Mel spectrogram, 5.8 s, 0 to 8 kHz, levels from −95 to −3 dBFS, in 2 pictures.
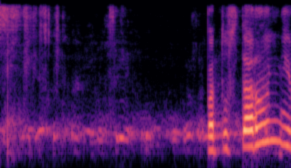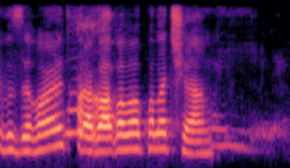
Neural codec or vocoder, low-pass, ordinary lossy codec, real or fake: codec, 24 kHz, 3 kbps, HILCodec; 7.2 kHz; none; fake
